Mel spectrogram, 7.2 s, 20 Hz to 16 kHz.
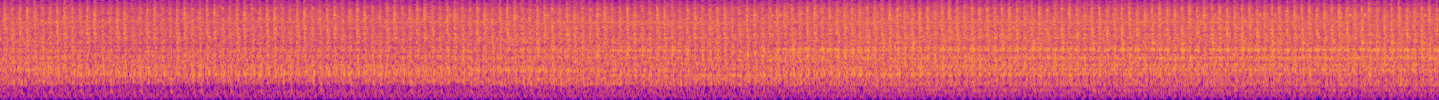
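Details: Subaru EE20 diesel after bearing saddle repair with new D16T aviation duralumin saddles: even, steady diesel clatter at settled idle, no heavy knock or misfire; bottom end sounds healthy.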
